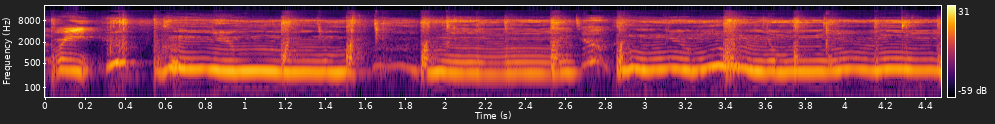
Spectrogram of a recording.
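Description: A child's voice chanting in a sing-song beatbox routine: a string of long, held notes on a fairly steady pitch, each broken off after half a second to a second.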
